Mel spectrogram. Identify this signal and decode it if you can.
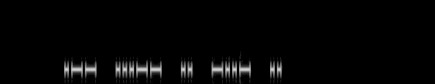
Morse code, heard as a keyed tone, about 35 wpm, spaced as for 25 wpm, 700 Hz. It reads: W3IXI
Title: USA Call Signs - 5 Characters - 2x Character Spacing - 35wpm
